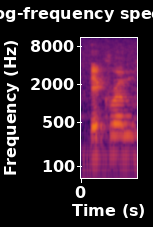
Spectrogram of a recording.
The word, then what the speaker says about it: Bikram: And according to our little form we have you fill out, you like Bikram hot yoga? Yes. Did I pronounce that right?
